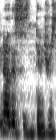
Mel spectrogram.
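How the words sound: It is said angrily and forcefully.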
